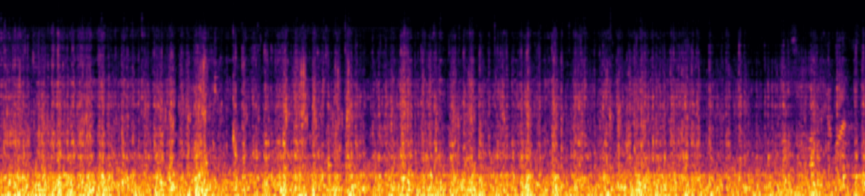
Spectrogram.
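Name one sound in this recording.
Small tyres rumble over rough pavement.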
